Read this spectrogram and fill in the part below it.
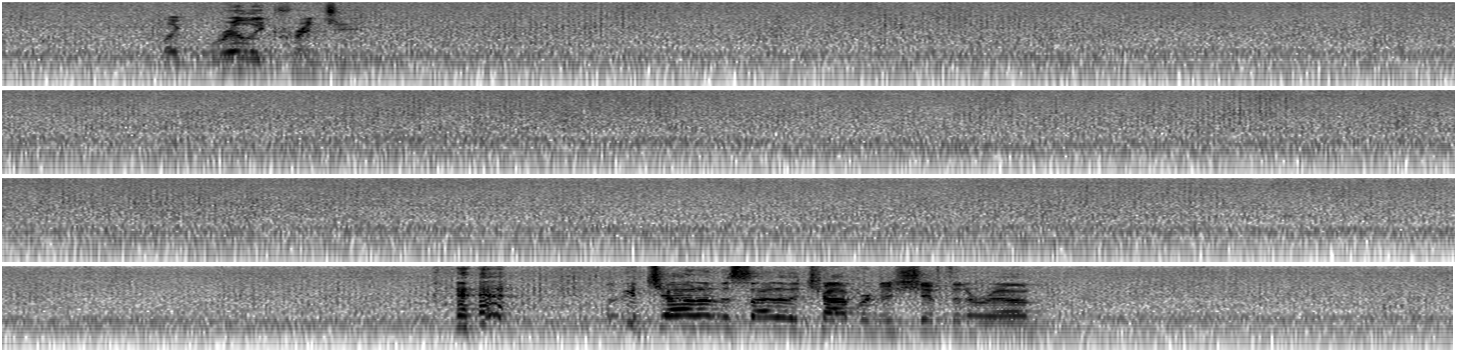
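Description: A helicopter's rotor drones steadily overhead.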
